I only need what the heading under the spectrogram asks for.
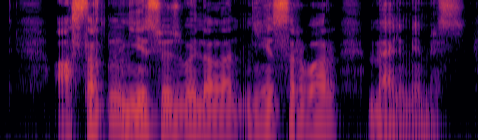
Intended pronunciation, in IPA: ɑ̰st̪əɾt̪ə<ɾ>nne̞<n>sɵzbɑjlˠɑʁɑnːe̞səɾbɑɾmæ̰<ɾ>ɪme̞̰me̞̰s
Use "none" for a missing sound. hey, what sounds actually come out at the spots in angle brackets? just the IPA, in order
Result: none, none, l

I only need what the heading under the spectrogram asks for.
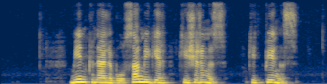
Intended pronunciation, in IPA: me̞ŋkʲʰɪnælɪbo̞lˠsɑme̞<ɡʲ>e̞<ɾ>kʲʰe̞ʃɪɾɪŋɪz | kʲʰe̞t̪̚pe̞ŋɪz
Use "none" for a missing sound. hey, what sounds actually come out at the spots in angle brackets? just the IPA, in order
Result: ɡʲ, ɾ

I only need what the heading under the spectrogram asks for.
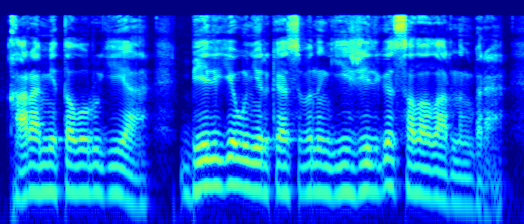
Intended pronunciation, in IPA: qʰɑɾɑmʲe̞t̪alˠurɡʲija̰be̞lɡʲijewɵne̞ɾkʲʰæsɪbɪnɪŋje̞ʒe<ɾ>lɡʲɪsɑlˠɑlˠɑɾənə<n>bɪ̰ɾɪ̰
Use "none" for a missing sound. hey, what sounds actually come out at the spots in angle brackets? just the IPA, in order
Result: none, ɴ

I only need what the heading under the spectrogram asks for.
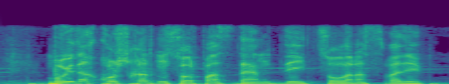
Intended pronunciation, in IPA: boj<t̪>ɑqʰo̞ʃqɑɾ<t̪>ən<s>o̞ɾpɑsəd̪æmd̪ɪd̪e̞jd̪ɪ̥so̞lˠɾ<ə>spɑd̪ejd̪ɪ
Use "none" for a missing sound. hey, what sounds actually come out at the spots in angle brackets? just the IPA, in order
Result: d̪, t̪, s, ɑ

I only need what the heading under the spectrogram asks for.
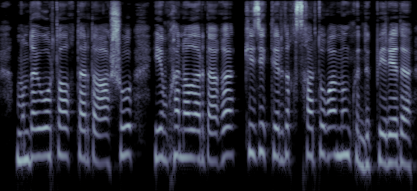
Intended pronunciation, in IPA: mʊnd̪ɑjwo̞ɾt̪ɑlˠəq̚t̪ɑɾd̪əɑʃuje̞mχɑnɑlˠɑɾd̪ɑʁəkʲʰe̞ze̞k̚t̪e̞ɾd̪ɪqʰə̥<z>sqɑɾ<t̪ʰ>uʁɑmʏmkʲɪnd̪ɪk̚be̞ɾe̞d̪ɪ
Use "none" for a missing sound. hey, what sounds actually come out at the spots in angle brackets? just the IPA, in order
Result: none, t̪

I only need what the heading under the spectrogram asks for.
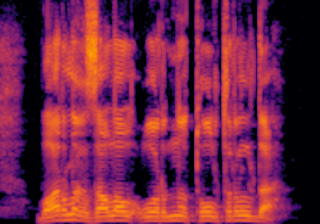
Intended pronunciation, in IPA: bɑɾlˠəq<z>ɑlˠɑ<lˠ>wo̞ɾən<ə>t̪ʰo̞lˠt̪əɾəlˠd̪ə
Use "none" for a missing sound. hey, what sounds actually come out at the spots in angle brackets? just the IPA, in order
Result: z, lˠ, ə

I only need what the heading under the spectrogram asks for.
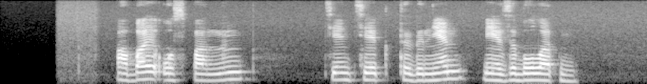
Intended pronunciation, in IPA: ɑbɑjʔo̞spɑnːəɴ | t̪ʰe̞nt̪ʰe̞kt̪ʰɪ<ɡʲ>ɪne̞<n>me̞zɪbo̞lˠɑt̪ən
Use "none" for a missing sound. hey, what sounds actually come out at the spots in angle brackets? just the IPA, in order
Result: ɡʲ, n

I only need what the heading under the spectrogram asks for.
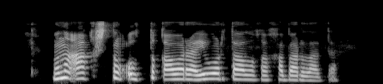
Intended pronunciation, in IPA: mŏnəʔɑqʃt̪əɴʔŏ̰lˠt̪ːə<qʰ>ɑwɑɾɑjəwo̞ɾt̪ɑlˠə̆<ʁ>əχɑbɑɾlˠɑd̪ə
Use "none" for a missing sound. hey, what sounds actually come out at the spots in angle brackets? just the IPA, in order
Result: q, ʁ

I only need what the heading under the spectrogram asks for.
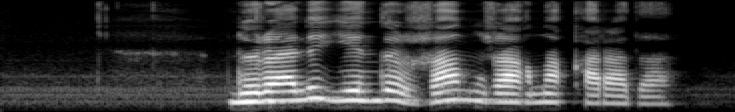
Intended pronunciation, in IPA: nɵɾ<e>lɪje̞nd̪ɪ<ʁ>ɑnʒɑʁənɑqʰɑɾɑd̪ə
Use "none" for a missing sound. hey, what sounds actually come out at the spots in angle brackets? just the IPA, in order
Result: æ, ʒ

